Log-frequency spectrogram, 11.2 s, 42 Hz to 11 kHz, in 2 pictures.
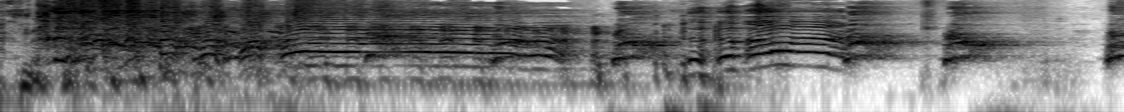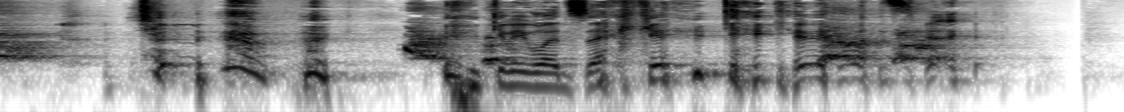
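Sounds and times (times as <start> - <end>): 
laughter: 0.0 - 4.3, 6.1 - 10.6
speech: 0.1 - 1.8, 8.1 - 10.5
dog barking excitedly at a delivery: 2.4 - 3.6, 4.2 - 6.1, 7.6 - 8.3, 9.7 - 10.6.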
